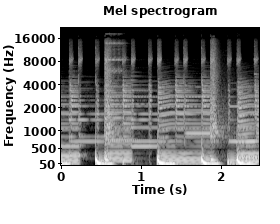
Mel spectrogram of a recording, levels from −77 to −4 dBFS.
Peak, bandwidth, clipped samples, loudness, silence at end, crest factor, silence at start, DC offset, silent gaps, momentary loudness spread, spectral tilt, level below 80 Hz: 0 dBFS; 16 kHz; under 0.1%; -14 LUFS; 0 s; 12 dB; 0 s; under 0.1%; none; 5 LU; -5 dB/octave; -14 dBFS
